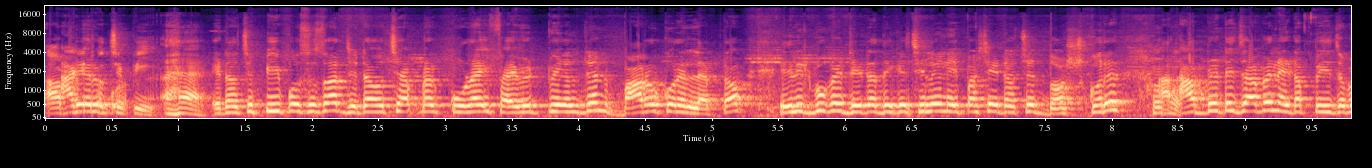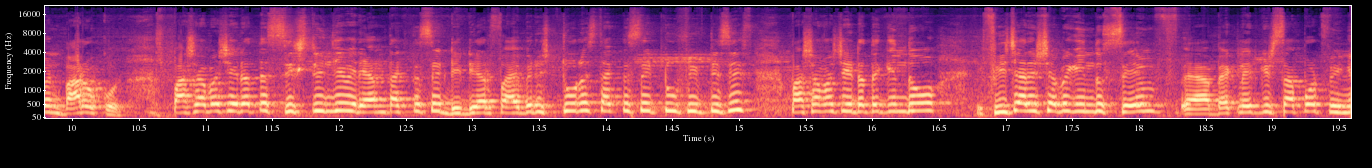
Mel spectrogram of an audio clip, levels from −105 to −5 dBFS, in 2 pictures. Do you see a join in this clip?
no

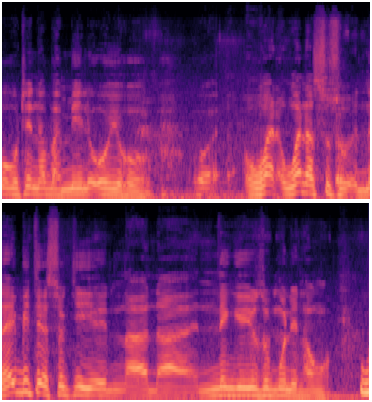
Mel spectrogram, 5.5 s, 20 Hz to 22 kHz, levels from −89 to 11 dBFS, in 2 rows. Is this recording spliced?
no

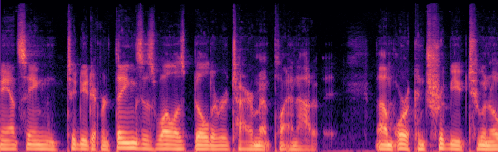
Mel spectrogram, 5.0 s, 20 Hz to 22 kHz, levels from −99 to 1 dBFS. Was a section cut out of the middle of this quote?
no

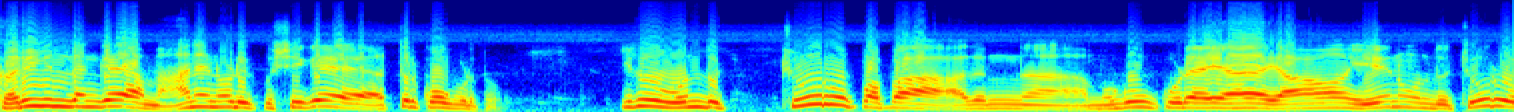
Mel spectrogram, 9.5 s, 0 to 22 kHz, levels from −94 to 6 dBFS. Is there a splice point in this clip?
no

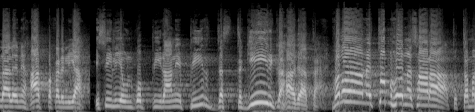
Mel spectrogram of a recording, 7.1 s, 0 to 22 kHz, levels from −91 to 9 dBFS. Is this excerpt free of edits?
no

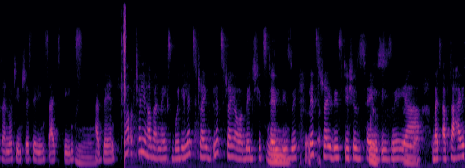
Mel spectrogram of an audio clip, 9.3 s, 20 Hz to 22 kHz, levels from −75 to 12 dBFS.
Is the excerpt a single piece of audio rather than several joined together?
no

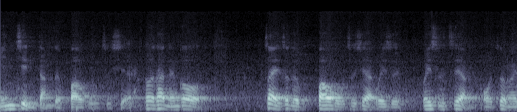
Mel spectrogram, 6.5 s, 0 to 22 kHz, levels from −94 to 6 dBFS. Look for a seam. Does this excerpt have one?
yes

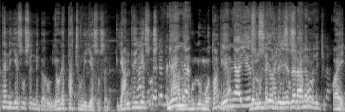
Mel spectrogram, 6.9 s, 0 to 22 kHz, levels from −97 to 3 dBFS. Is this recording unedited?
yes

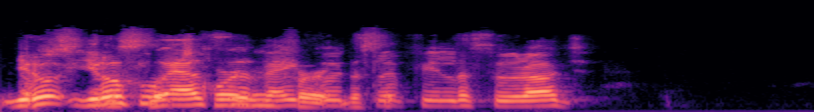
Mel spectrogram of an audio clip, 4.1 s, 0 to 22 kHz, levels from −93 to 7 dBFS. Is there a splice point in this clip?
no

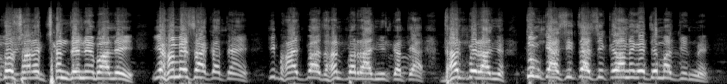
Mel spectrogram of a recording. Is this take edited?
no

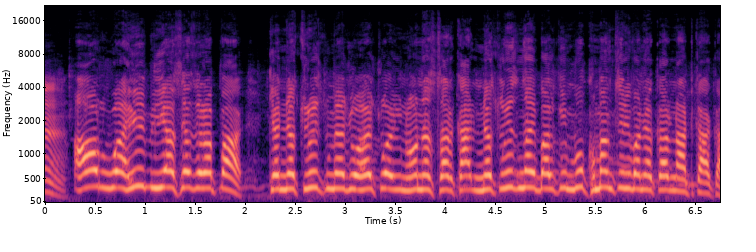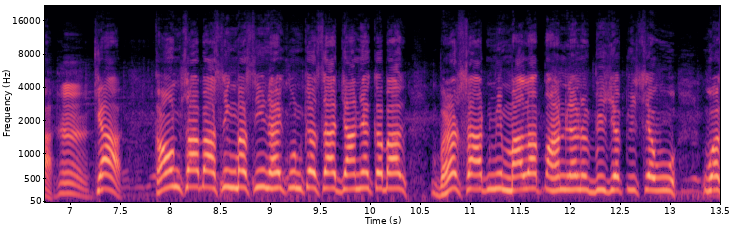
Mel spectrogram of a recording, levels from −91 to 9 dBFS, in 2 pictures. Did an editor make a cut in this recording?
no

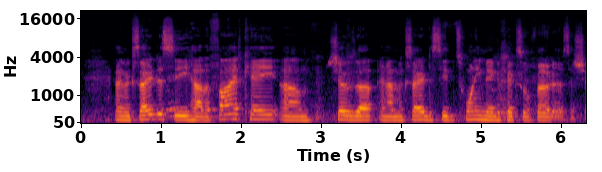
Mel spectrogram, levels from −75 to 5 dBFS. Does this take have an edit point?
no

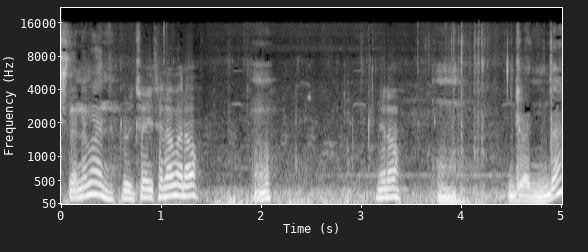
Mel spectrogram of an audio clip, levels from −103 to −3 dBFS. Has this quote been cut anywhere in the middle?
no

